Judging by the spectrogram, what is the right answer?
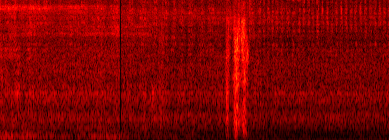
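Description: Bicycle being ridden slowly, with a low rumble of wind and tyres that fades, and a short double rattle about three and a half seconds in.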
